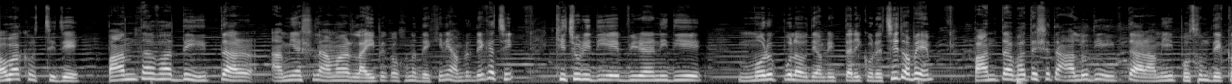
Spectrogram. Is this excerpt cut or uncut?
uncut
